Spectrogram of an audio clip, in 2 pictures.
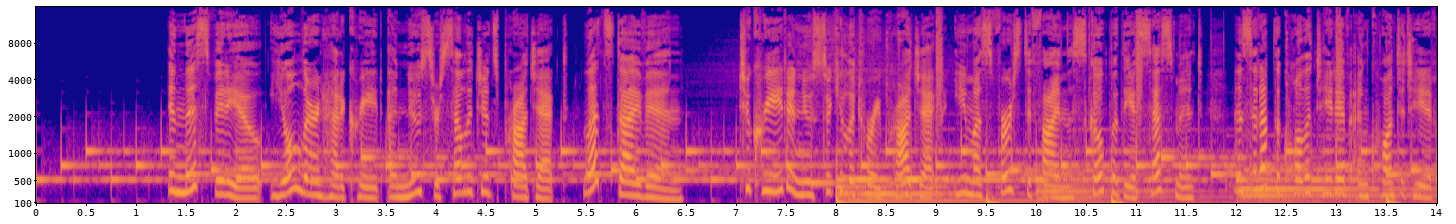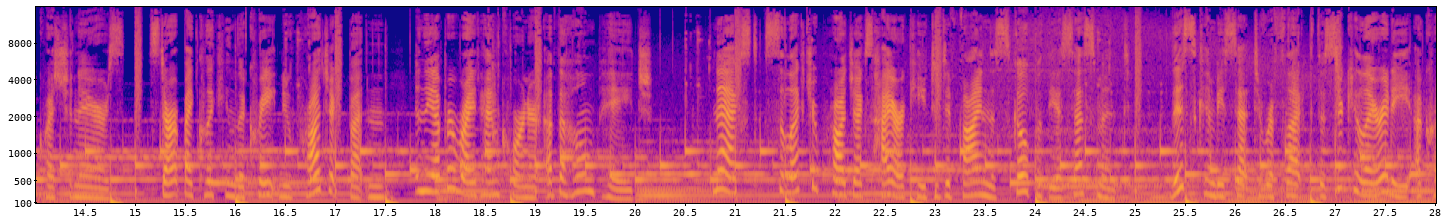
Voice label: Elearning

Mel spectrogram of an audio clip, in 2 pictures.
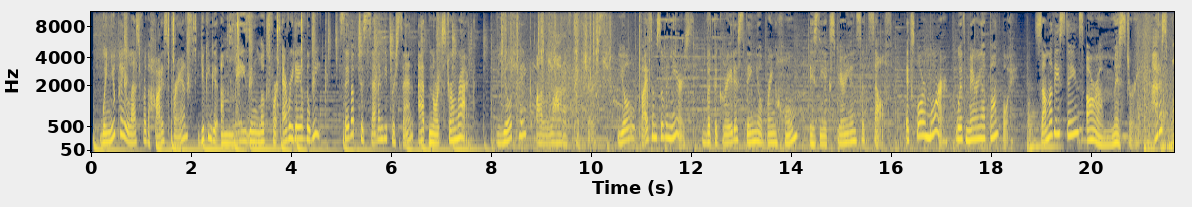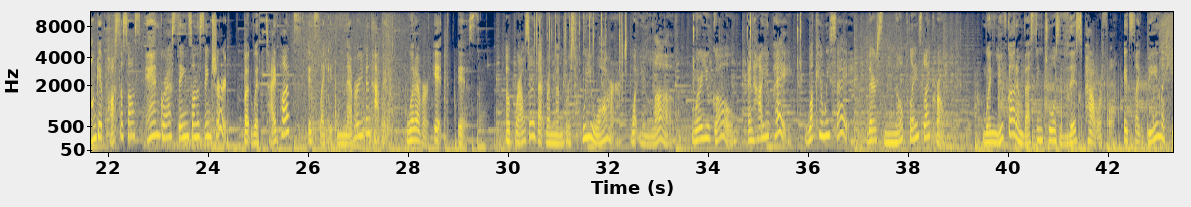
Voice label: English

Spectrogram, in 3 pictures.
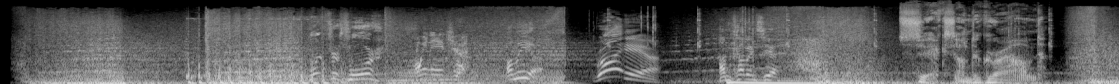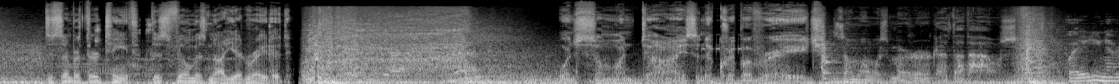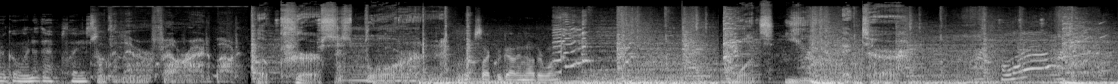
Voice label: TRAILER

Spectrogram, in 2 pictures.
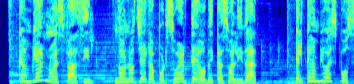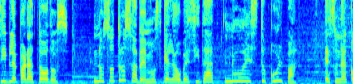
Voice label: radio spot; Jackson Health System

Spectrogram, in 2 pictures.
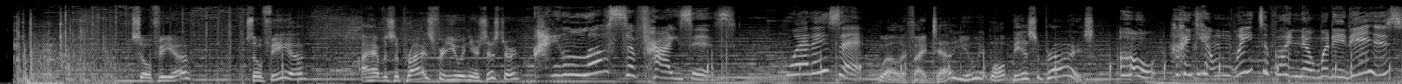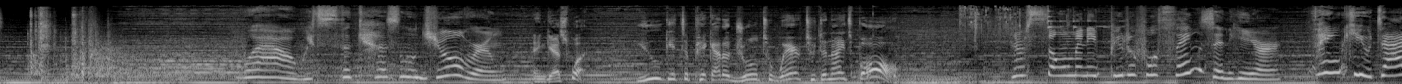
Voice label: Animation Voiceover; SOFIA THE FIRST

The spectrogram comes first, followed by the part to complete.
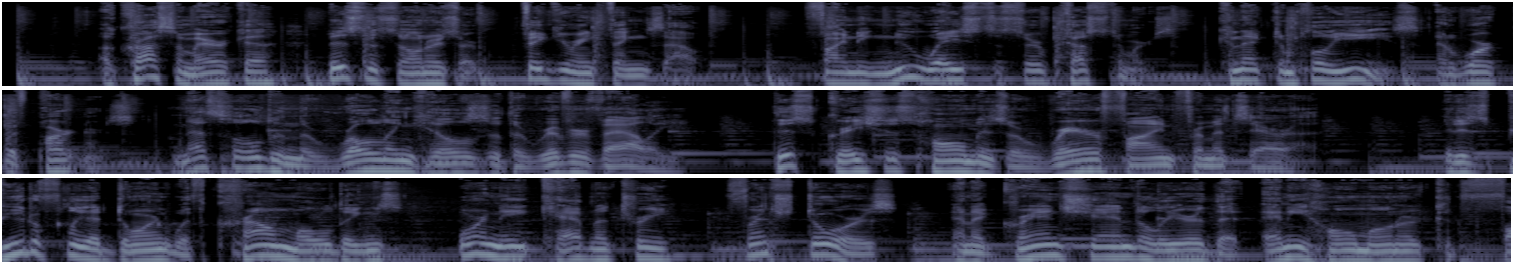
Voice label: Corporate

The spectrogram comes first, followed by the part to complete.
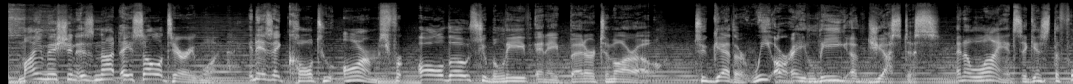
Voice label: Character

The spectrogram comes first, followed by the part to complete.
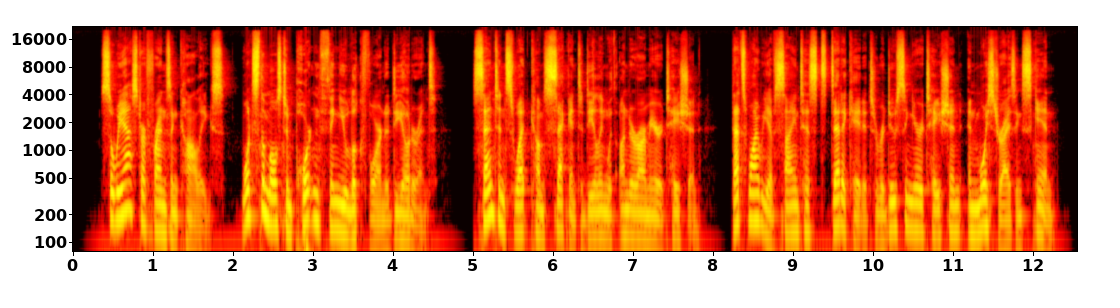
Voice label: Internet Audio

